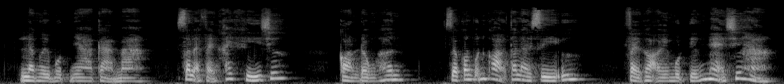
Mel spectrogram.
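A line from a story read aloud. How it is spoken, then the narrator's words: Laughing. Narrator (Vietnamese): Bà Lý bật cười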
